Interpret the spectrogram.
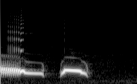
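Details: Low, hollow coos from a spotted dove giving the 'thổ' voice urging 'thúc gù' call used as a lure: one drawn-out coo is followed after a short pause by a shorter, even coo, then silence.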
